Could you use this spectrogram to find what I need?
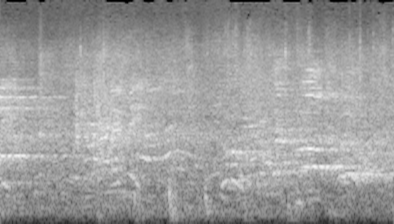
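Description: A hockey stick smacks the puck.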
